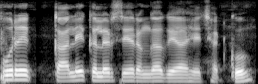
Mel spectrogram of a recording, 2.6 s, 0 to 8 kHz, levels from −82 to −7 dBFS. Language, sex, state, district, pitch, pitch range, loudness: Hindi, male, Arunachal Pradesh, Papum Pare, 135 Hz, 120-155 Hz, -15 LUFS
